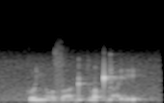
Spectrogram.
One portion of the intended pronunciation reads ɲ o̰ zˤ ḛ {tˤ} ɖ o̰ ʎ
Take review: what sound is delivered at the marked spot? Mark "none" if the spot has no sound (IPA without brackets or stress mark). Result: none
